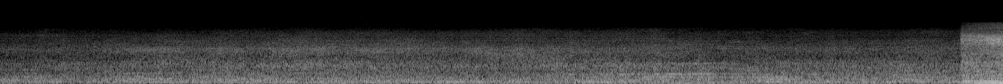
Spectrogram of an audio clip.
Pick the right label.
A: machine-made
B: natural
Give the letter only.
A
